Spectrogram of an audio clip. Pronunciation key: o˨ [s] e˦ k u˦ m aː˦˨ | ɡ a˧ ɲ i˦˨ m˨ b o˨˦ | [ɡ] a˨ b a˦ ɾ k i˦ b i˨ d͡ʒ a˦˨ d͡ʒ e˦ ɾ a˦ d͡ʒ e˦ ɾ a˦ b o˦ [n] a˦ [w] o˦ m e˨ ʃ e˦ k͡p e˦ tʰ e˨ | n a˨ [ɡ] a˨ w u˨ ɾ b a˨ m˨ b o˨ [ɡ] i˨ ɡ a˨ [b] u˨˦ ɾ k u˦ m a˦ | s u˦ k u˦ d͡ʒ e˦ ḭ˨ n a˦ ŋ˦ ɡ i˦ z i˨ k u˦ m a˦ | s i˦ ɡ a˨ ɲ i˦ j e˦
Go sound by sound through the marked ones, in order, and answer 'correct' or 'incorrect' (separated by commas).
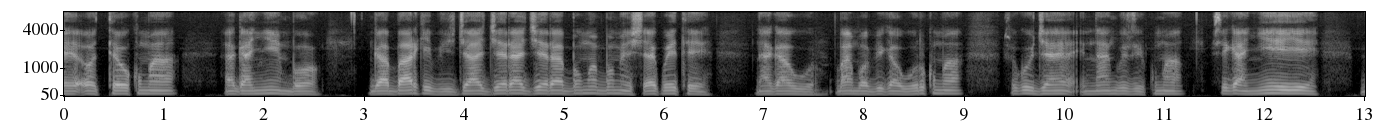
incorrect, correct, incorrect, incorrect, correct, incorrect, incorrect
